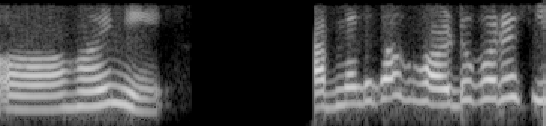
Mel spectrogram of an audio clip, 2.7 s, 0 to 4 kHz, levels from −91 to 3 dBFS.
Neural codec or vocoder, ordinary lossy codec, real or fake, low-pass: none; none; real; 3.6 kHz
